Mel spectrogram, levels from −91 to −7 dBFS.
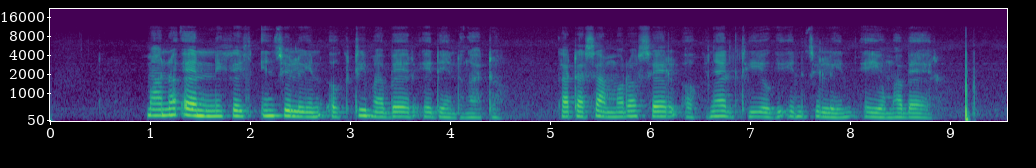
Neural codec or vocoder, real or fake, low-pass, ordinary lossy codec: none; real; none; none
